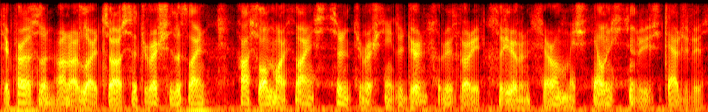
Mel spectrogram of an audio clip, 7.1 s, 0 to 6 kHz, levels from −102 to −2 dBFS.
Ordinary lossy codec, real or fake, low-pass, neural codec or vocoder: none; fake; 5.4 kHz; autoencoder, 22.05 kHz, a latent of 192 numbers a frame, VITS, trained on many speakers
